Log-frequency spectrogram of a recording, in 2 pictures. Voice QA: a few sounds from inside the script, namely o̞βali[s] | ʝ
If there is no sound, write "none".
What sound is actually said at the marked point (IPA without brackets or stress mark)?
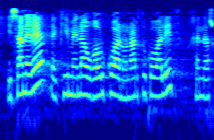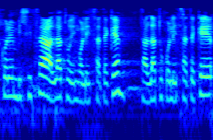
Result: t͡s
